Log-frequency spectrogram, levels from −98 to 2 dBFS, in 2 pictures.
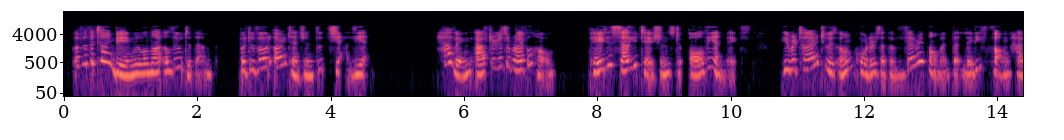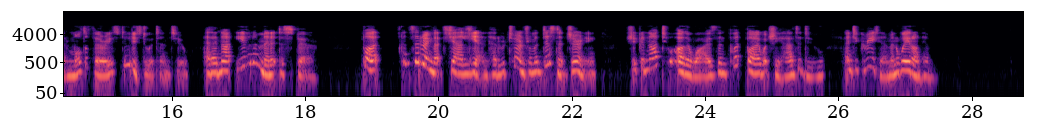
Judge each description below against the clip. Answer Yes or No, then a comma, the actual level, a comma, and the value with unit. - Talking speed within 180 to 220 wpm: Yes, average, 185 wpm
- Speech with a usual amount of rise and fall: No, wide, 7.0 semitones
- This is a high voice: Yes, high, 245 Hz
